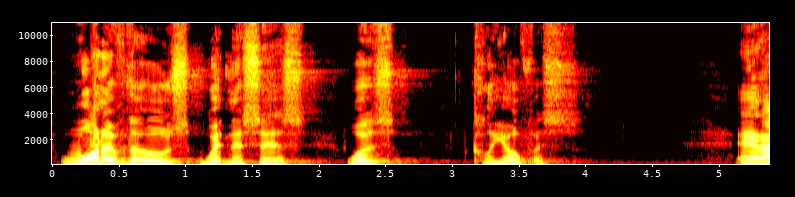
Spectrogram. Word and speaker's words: Cleophas: And this is Mary, the sister, the wife of Cleophas. And some people pronounce it Cleopas.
